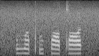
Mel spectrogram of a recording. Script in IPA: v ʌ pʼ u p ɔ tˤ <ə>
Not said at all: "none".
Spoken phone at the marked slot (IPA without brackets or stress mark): ə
